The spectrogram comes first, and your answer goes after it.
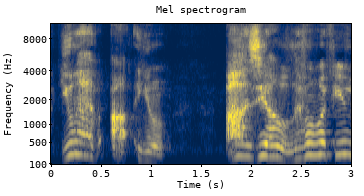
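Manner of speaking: high, squeaky outraged friend voice; jealous classmate. Retold or imitated. Jealous classmate questions Issei.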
